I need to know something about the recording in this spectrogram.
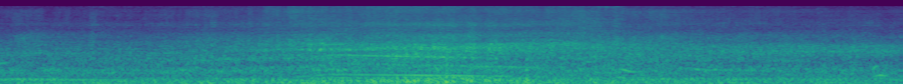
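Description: A snow tube slides over snow with a hissing scrape.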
